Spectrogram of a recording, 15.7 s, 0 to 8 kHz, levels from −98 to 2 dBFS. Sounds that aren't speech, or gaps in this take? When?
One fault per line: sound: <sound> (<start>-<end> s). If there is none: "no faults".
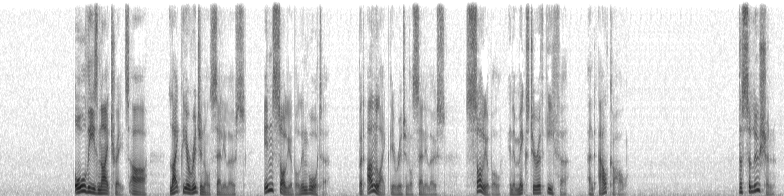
no faults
